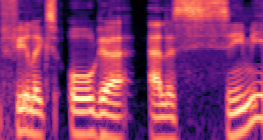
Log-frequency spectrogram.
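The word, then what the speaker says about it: Félix Auger-Aliassime: Now, the bloke Alex Popperin defeated the Canadian Felix Auger Aliassime.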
